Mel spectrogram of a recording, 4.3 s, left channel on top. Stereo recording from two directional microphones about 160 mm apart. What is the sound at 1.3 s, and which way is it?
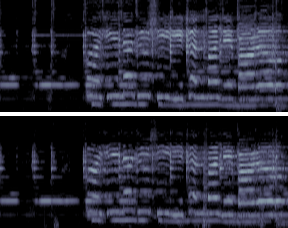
Child singing, 20° left (ahead or behind).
